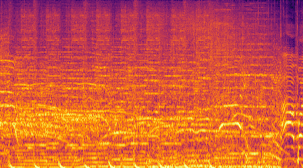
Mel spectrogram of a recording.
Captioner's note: whooping, applause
